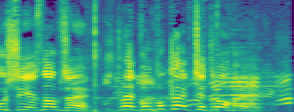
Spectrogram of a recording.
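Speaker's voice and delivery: loud sideline coaching shout.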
